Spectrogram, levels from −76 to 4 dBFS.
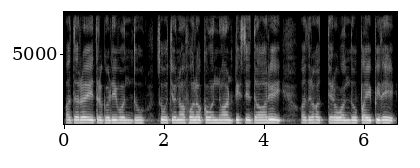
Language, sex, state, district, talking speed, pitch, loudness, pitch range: Kannada, male, Karnataka, Bidar, 100 wpm, 185 Hz, -14 LUFS, 180-185 Hz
